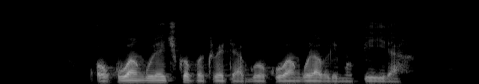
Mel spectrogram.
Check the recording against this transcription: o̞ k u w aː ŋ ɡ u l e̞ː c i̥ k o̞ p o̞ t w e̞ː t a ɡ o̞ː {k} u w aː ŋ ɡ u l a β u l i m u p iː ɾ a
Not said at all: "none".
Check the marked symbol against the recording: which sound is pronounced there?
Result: k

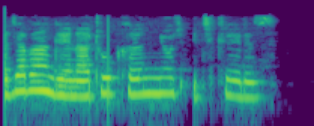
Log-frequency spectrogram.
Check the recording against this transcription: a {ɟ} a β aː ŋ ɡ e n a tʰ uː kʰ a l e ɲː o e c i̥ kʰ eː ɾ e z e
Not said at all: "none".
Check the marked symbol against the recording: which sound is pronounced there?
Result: ɟ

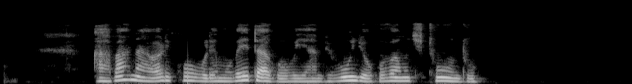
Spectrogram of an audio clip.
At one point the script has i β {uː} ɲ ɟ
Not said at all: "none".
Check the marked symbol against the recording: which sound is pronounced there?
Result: uː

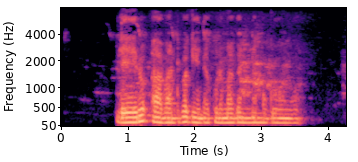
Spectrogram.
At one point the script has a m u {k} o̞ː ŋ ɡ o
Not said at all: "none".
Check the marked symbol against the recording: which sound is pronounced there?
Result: ɡ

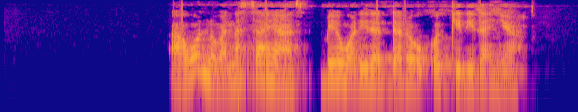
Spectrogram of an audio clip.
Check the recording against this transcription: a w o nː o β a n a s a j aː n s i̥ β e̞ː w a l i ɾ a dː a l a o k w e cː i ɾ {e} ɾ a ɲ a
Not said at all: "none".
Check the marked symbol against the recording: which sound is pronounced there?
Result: i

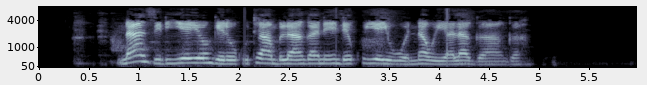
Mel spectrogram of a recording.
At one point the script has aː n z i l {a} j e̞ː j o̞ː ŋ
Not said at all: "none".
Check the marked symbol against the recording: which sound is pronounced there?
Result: i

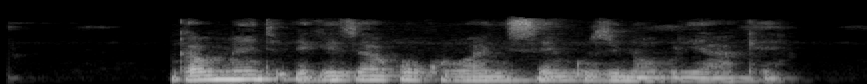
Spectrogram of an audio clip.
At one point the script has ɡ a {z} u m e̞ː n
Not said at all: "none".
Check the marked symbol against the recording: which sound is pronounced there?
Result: v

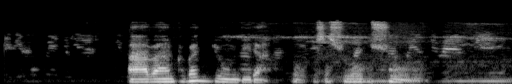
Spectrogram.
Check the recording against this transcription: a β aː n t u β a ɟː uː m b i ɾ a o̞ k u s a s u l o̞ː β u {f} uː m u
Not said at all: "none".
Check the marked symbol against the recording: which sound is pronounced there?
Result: s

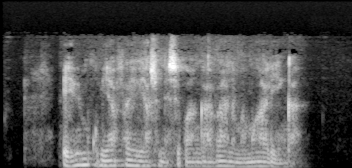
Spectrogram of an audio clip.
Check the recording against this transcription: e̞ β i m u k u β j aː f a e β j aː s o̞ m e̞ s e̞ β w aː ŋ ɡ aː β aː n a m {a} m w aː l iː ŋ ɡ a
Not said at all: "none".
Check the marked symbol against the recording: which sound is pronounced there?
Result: a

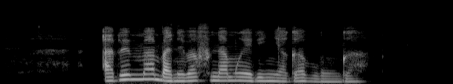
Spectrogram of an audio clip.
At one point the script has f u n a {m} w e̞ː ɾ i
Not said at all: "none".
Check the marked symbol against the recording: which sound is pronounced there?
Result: m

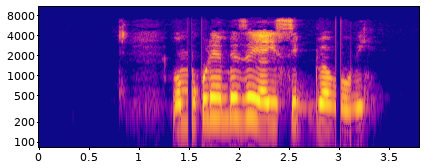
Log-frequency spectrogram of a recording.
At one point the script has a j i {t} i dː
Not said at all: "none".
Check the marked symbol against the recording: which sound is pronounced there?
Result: s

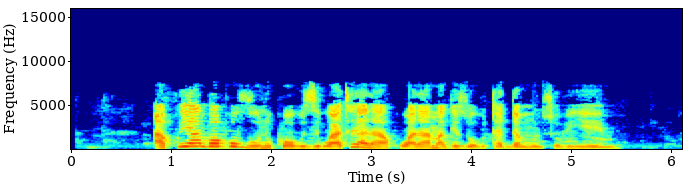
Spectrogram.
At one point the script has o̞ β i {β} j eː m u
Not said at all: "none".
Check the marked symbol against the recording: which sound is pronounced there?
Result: none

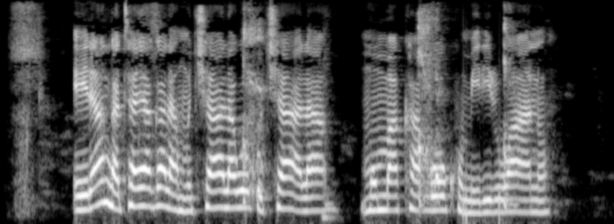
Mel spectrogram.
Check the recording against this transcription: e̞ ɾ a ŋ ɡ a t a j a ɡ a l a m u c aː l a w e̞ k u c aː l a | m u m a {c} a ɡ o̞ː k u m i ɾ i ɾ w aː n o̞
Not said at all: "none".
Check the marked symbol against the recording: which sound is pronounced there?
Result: k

